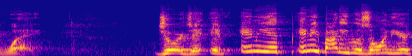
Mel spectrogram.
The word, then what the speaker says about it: Georgia: That's Georgia, just like the state, Georgia.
